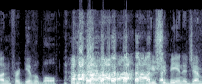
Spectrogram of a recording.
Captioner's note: others laughing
